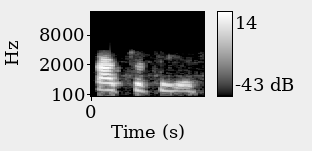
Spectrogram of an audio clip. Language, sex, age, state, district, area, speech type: Bengali, female, 18-30, West Bengal, Bankura, urban, conversation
